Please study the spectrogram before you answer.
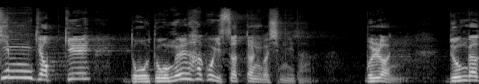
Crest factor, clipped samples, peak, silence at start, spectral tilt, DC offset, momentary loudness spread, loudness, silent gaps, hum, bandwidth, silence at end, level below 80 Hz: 20 dB; under 0.1%; 0 dBFS; 0 s; -4 dB/octave; under 0.1%; 16 LU; -19 LUFS; none; none; 15.5 kHz; 0 s; -58 dBFS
